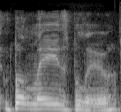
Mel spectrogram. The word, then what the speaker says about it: BlazBlue: the fighting game BlazBlue, I might be mispronouncing that, might be Blaze Blue. I had a few great matches. Let's go with that one. Sorry, go ahead. I think it's Blaze Blue.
